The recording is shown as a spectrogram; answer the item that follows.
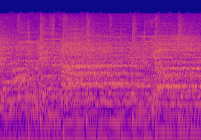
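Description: Live band music: a Highland bagpipe playing over steady drones with electric guitars and drums, the melody moving to new notes about a second in and again near the end. The sound is dulled by a VHS-tape transfer.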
